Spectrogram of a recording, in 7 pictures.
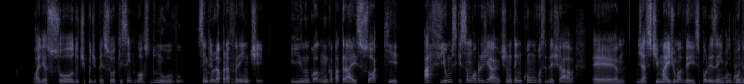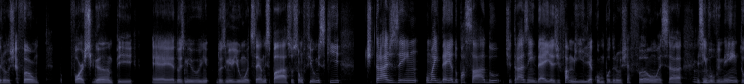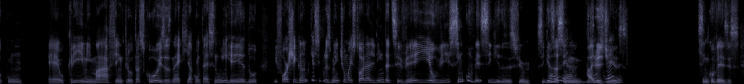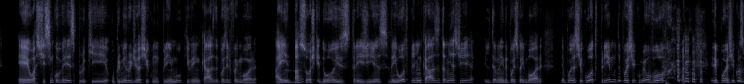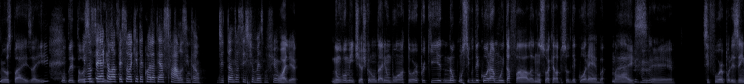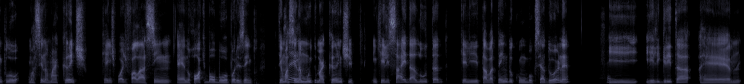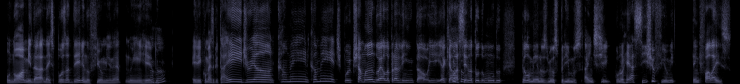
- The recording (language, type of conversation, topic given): Portuguese, podcast, Como você escolhe o que assistir numa noite livre?
- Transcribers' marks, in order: tapping; other background noise; laugh; chuckle; in English: "Adrian, come in, come in"; laugh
